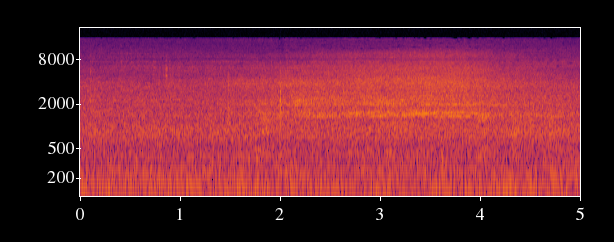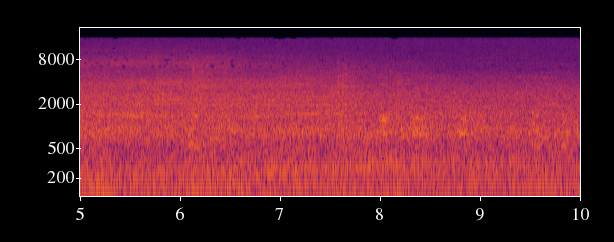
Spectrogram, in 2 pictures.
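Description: Steady low rumble of motor-vehicle traffic, swelling around three to four seconds in as a vehicle passes, with a faint whine.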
